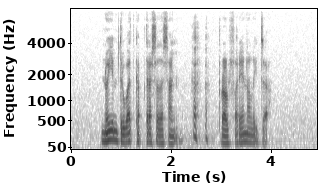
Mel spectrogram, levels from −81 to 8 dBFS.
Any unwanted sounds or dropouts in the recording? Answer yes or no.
yes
